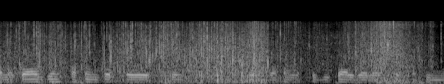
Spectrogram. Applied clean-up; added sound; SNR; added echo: none; Crumpling, crinkling; -3 dB; none.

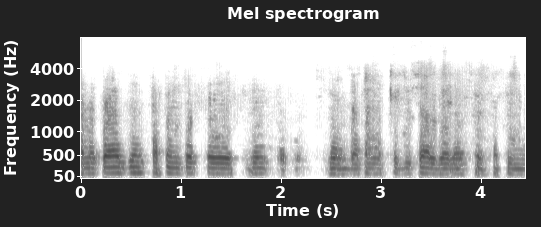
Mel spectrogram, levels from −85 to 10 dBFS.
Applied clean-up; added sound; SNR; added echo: neural mask model Resemble Enhance denoiser.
